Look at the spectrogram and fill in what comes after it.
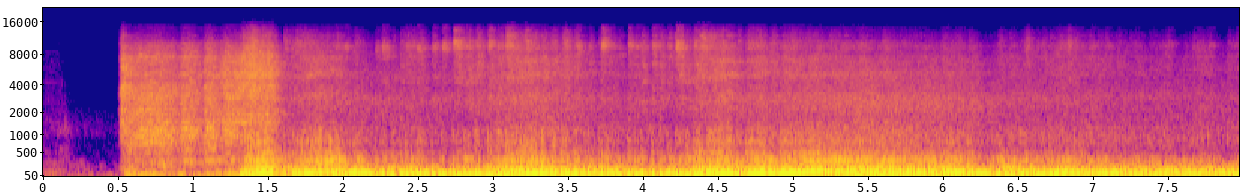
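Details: Holden VX SS Commodore with a fully rebuilt engine and transmission, big cam and new exhaust, first start before its first drive: quick crank, fires straight away and settles into a loud, lumpy, loping idle; runs fine.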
